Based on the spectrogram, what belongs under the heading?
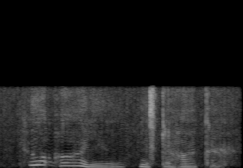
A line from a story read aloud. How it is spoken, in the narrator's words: asked Bryce quietly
